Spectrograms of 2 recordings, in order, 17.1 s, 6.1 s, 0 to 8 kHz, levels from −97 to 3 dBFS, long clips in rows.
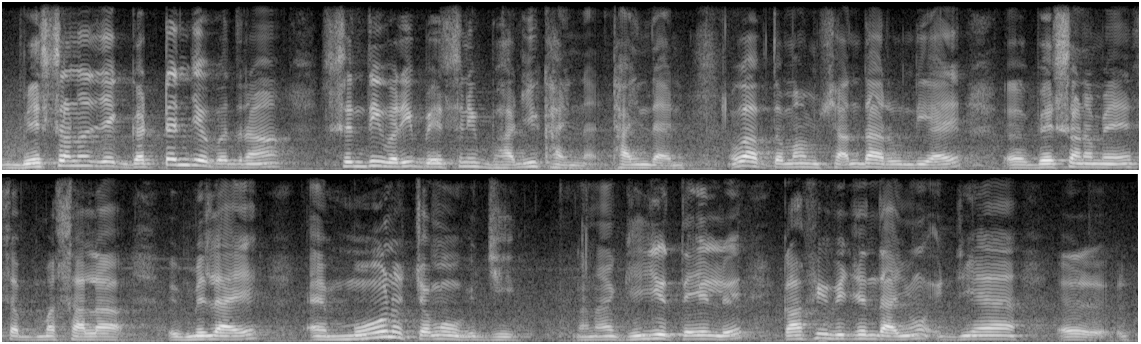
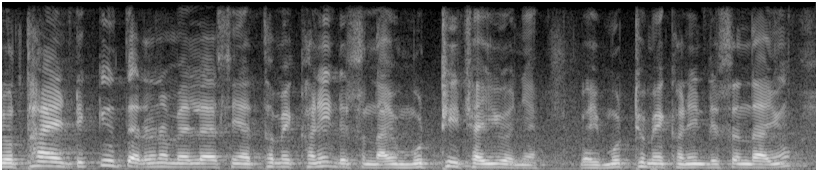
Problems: constant background noise, echo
